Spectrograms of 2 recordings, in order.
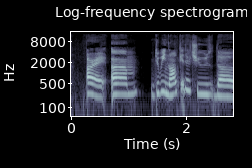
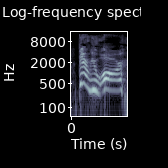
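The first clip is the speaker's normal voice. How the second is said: higher-pitched, hammed-up accusing call; finger-pointing dad; 5 semitones higher, 4 dB louder, slower than usual. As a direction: imitate a dad pointing you out emphatically. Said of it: "he's, like, pointing a finger".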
